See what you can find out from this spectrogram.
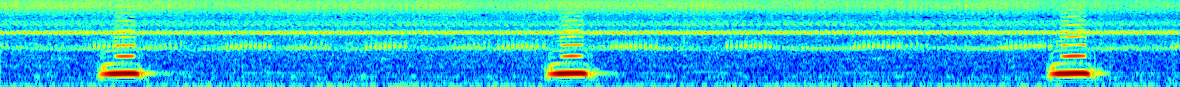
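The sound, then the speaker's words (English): A male flammulated owl in a mountain pine forest in the west, at late-summer nightfall, gives three low, soft single hoots spaced evenly about two and a half seconds apart, over a steady background of night insects trilling. “Just as late summer darkness fully envelops a mountain pine forest in the west, a male flammulated owl begins to hoot.”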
